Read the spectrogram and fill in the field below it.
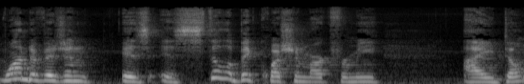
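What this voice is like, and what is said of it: Usual voice. Nothing is said of it.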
